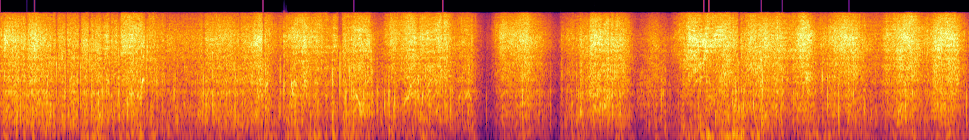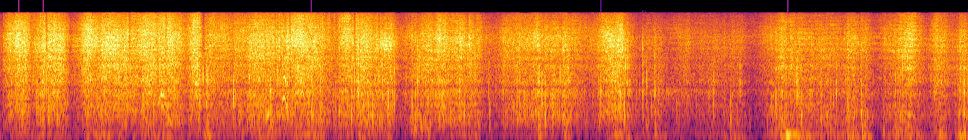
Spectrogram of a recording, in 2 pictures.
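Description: The pink padded nylon fabric of a floral jacket is crinkled, grabbed and rubbed with fingertips close up. This makes a dense, bright crackling rustle that goes on almost without a break, with brief irregular dips and swells in loudness.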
